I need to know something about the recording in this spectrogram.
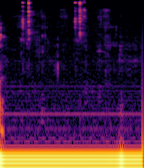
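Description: Near silence: a few faint computer-mouse clicks over a low steady hum.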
